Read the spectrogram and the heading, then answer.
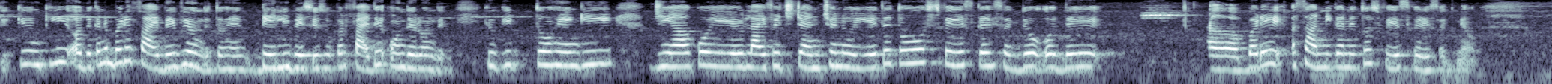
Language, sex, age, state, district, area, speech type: Dogri, female, 18-30, Jammu and Kashmir, Jammu, urban, spontaneous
